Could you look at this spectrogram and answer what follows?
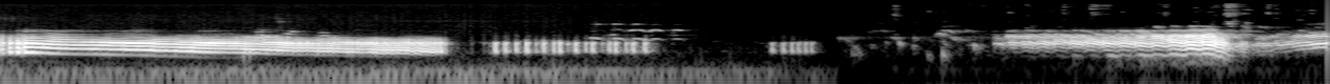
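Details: Long harmonic moan from a tufted puffin sliding gently downward for two seconds, then rapid pulsed stutters, a pause, and another rough, wavering moan that swells before breaking off.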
